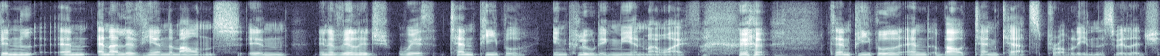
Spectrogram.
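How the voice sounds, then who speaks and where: A man with a German accent talks at a fairly slow pace in a relaxed tone. His fairly low pitch shows ordinary variation on a very clean recording with a silent background. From Germany, near Hamburg. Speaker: music gear YouTuber. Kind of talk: live stream chat. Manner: relaxed, with many fillers.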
